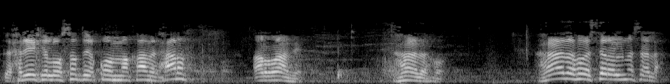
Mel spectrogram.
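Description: A man with a high, expressive, bright and forceful voice teaches Arabic grammar from a classical text at a brisk pace, reading passages aloud, quizzing his students and repeating their answers. The recording is slightly dull with faint background noise.

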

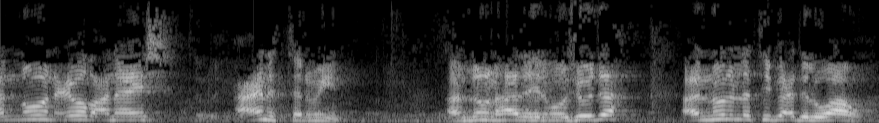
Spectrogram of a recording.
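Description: A man's voice: extremely high pitch, sharp tone. A man teaching a grammar lesson to a class, drilling points over and over and calling on students by name with teasing remarks. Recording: dull lo-fi recording.

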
